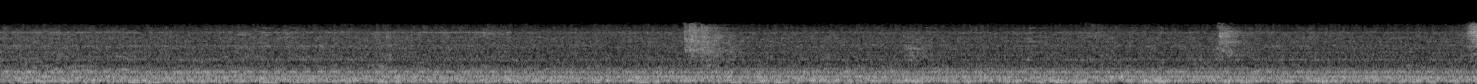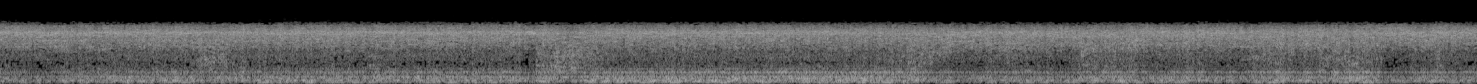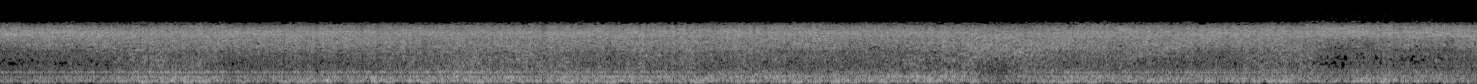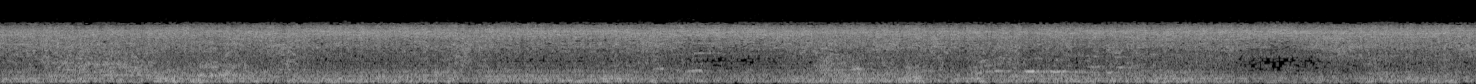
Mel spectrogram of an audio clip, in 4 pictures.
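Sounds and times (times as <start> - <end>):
factory machinery humming: 0.0 - 59.0
loud steady hiss: 14.6 - 59.0.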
